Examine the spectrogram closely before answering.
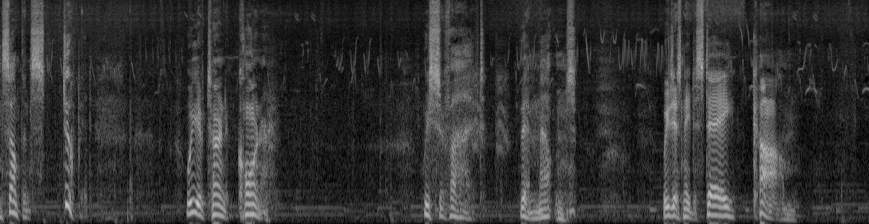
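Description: A man speaks in a low, gruff voice up close.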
